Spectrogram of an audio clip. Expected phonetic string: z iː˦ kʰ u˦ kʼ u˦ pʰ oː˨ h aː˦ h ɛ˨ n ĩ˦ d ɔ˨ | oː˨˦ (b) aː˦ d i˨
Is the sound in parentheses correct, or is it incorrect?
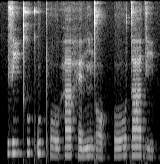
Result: incorrect: d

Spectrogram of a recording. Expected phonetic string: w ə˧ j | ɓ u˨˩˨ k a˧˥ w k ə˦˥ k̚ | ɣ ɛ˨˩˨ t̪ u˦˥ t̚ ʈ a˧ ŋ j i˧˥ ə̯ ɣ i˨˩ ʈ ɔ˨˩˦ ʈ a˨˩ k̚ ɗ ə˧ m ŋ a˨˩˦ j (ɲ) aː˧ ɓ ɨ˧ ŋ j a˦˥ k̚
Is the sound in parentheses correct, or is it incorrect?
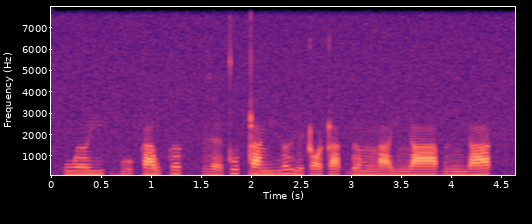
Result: correct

